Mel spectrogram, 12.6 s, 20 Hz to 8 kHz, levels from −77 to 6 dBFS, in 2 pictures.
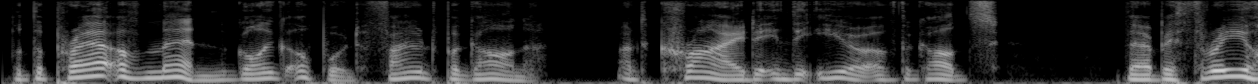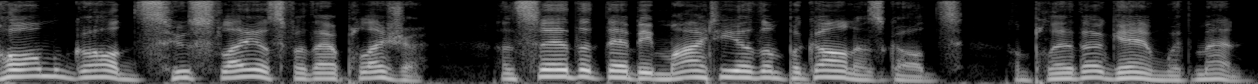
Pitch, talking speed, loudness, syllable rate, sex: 145 Hz, 205 wpm, -20 LUFS, 4.8 syllables/s, male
